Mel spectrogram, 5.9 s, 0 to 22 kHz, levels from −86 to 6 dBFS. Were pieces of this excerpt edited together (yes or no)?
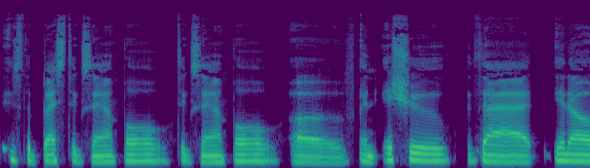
yes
